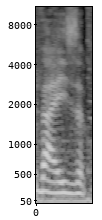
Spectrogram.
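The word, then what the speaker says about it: Wees: Et je vois juste à côté d'ailleurs du nom de Zoé Wes prononcé Zoé Weiss.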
